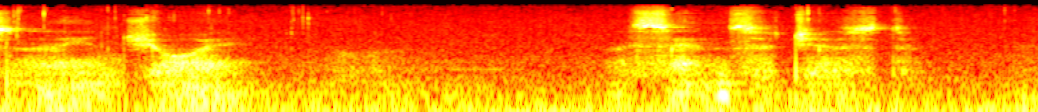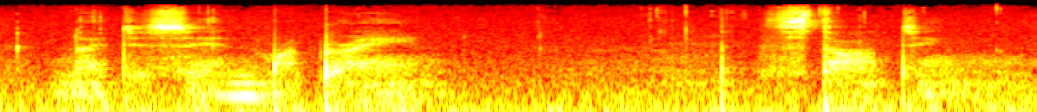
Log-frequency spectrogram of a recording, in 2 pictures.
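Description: A man whispering close to the microphone in slow, breathy phrases, with sharp hissing s sounds standing out about every three seconds.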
